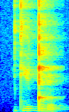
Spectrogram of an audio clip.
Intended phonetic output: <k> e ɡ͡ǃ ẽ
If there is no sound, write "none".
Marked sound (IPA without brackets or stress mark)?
tʲ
